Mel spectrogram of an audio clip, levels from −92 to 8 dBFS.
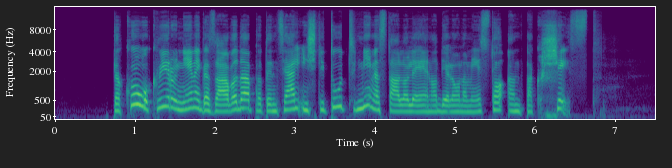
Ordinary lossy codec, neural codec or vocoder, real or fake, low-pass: none; codec, 32 kHz, 1.9 kbps, SNAC; fake; 14.4 kHz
